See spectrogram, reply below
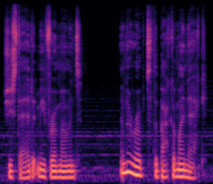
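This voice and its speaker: A man's voice: on the low side, lively intonation, brisk, mellow, breathy edge, soft background music. A man reading a scripted first-person horror story as its narrator.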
